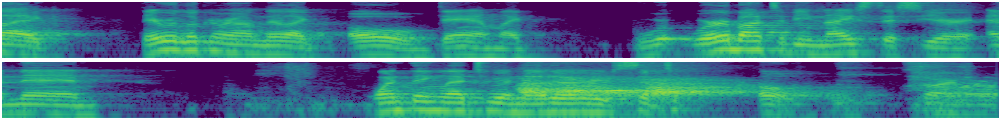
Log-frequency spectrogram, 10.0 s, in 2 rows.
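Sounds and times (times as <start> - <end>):
speech: 0.0 - 5.6, 6.8 - 9.9
dogs barking in the background: 7.6 - 9.1.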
